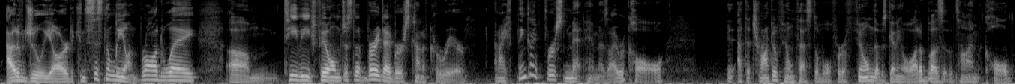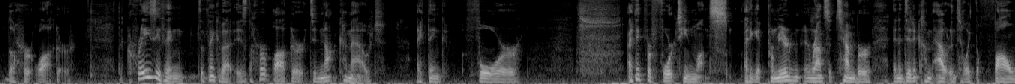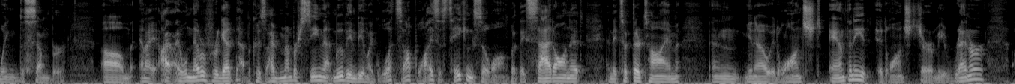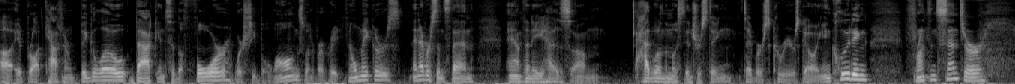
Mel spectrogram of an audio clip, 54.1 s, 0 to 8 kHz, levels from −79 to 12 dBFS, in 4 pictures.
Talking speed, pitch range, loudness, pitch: 185 wpm, 95-130 Hz, -24 LUFS, 110 Hz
